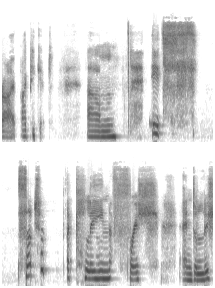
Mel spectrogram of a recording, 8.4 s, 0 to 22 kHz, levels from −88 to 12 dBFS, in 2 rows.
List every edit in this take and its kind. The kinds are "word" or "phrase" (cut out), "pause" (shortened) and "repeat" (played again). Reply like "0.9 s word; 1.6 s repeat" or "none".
none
